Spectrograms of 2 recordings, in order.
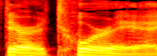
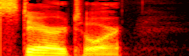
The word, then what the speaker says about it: Steratore: It's actually pronounced Steratore, I guess, but Al Michaels and Pat didn't want to ethnic up the show, so they kept referring to him as Steratore.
